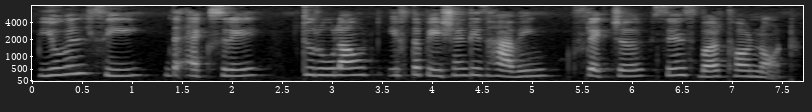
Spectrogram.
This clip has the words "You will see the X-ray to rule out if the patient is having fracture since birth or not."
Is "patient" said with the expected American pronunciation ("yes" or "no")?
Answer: yes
